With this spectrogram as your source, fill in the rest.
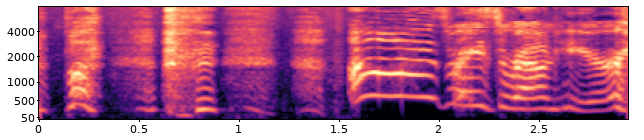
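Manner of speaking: real laugh breaking into the words; amused laughing. Real, not acted. Answering a very loaded question on TikTok, amused laughing.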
